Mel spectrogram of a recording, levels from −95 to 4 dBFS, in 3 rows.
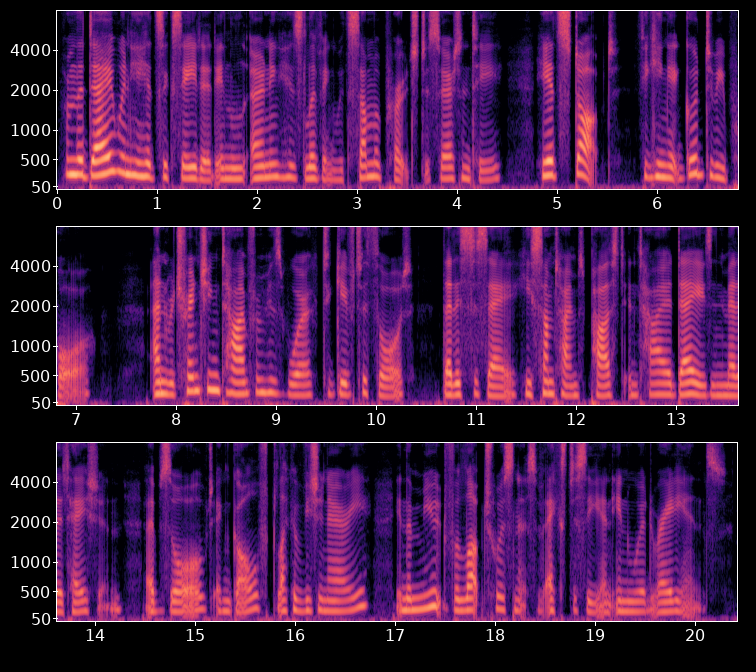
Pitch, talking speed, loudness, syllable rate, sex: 195 Hz, 175 wpm, -23 LUFS, 5.1 syllables/s, female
